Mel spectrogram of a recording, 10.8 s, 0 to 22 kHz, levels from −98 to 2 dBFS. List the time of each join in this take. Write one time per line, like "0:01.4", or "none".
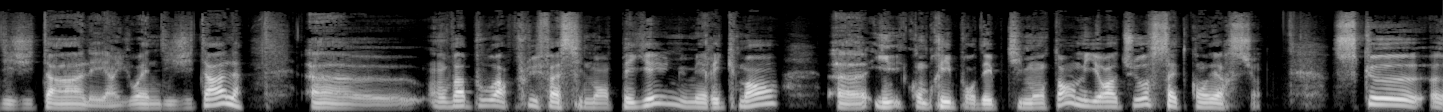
none

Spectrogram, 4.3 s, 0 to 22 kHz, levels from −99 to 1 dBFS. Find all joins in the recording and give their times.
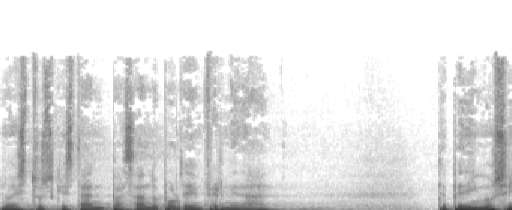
0:01.5

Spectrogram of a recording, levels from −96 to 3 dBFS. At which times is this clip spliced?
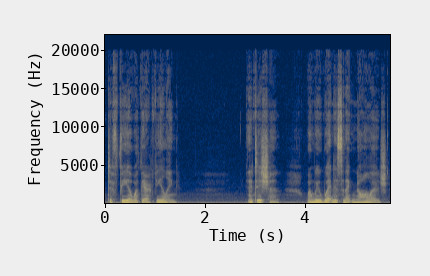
none

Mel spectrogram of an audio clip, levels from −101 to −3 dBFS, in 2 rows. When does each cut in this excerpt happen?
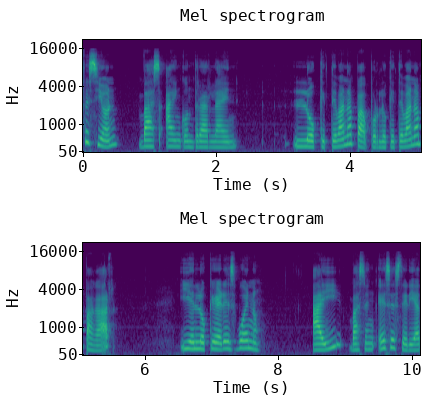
none

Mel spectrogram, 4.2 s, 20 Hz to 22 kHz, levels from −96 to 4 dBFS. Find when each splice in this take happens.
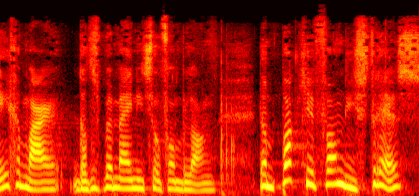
none

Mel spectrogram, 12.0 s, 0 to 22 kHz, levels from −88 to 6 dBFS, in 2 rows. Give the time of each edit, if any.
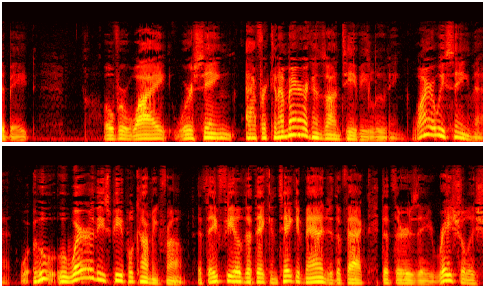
0:02.9
0:06.2
0:08.4
0:10.7

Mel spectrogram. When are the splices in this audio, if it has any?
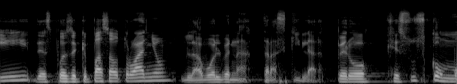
0:01.8

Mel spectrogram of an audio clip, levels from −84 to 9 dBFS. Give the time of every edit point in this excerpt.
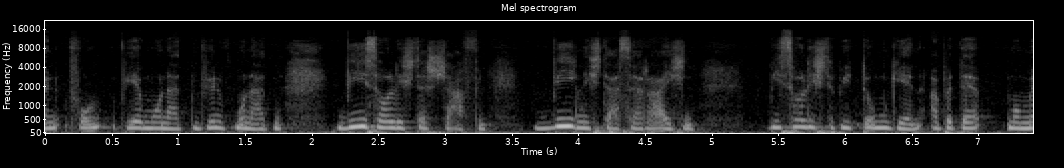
0:04.0

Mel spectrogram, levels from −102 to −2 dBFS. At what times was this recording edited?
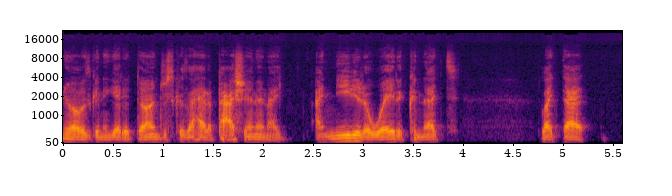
none

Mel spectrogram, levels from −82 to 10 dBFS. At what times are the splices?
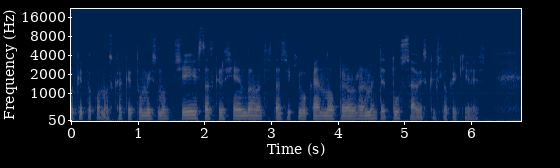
none

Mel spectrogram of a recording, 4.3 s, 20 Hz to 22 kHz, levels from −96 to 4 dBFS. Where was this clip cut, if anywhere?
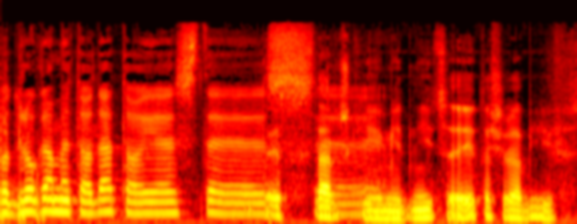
none

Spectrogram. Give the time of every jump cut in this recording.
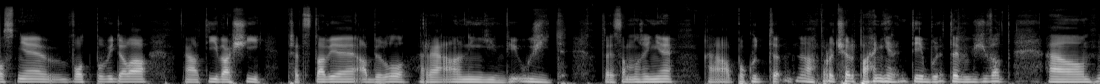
none

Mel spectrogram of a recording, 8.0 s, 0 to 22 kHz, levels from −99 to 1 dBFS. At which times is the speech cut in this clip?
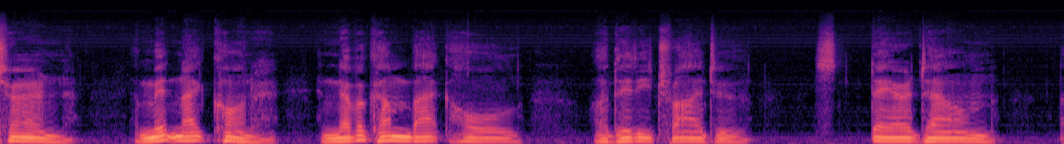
none

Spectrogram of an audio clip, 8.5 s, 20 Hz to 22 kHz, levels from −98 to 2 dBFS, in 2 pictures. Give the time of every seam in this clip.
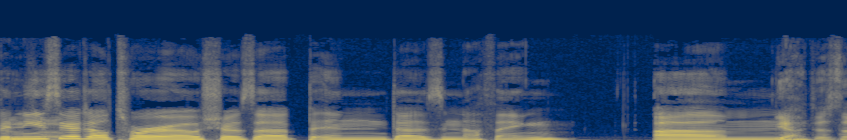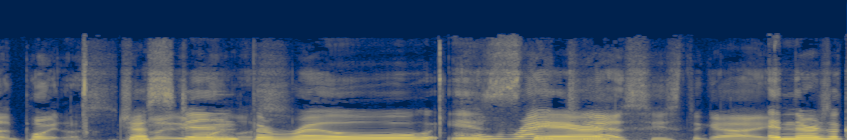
none

